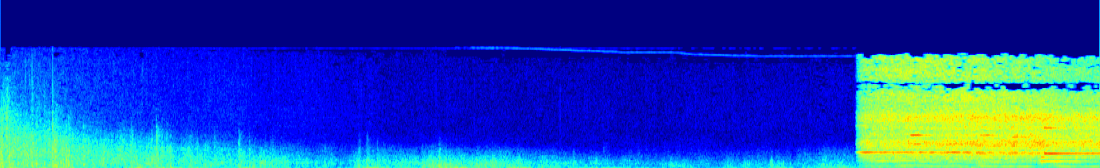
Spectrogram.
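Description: A thunder-like boom: a sudden crash that rolls off into a long, fading rumble, swelling again about three seconds in. About six and a half seconds in, music with bell-like mallet tones comes back in.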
